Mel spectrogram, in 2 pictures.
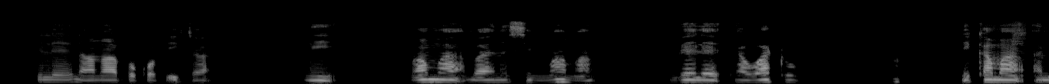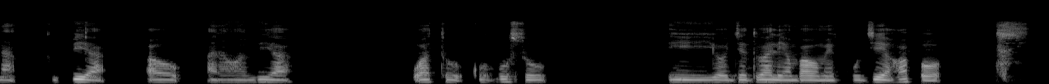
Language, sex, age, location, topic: Swahili, male, 18-24, Wajir, government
